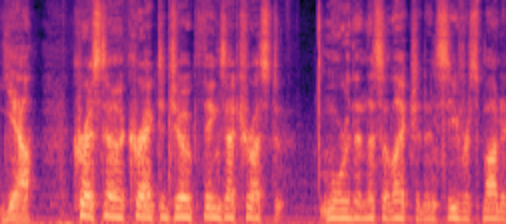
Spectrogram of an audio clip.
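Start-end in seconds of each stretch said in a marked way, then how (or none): none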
